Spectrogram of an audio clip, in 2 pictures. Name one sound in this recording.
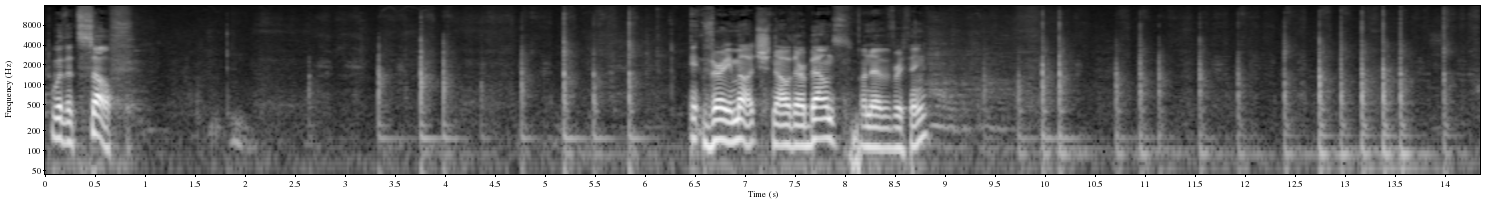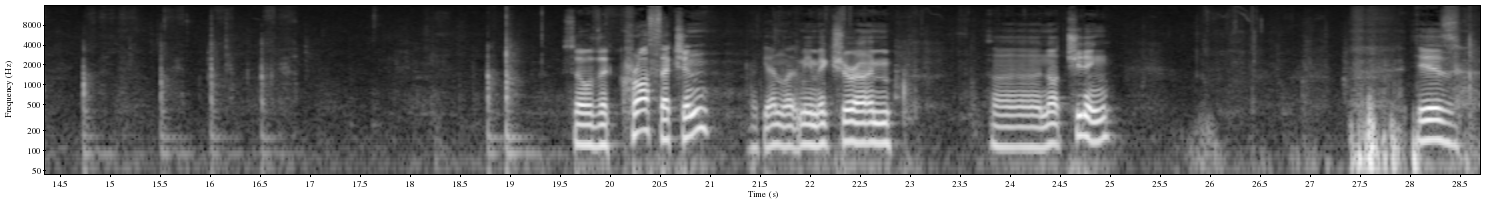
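A man speaks calmly in a room with a slight echo, pausing between phrases.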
